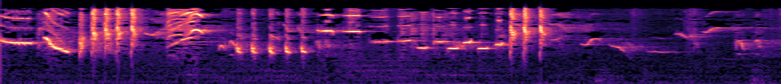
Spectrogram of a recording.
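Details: Sulingan singing as a lure: a descending slurred whistle, then rapid buzzy bursts and a run of evenly spaced chirps, fading into softer, thin whistles.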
